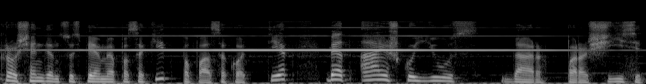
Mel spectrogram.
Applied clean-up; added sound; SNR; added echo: none; Wind instrument, woodwind instrument; -1 dB; none.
